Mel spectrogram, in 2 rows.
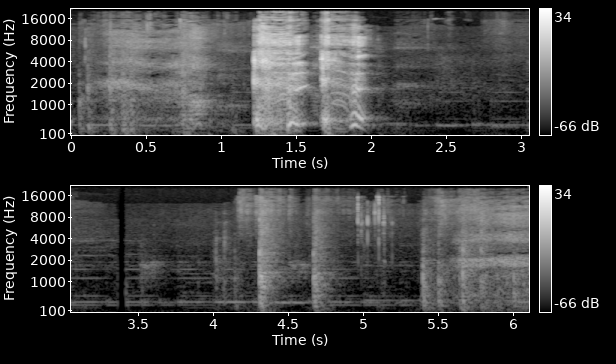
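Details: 29-year-old mother coughing behind her almost two-year-old daughter: several short, dry voluntary coughs, two loud and a couple softer, over quiet background music; cough.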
